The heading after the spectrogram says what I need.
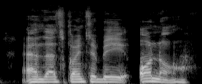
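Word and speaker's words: ʻono: So, this one has a okina at the beginning of the word and it's just like a um an accent. So, when you say the word, you're going to have kind of stress the the o. So, you're going to go ono.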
